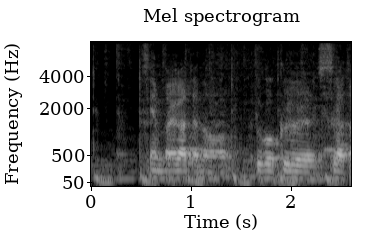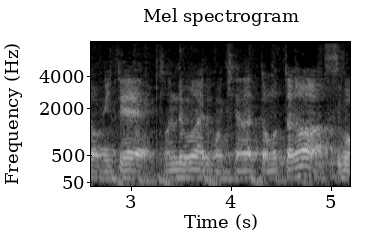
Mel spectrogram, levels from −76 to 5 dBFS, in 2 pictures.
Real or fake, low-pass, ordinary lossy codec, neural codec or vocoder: fake; none; none; codec, 16 kHz, 8 kbps, FreqCodec, smaller model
